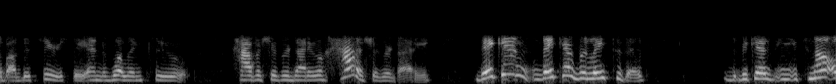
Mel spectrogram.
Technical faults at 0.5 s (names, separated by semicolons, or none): tandem speech coding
